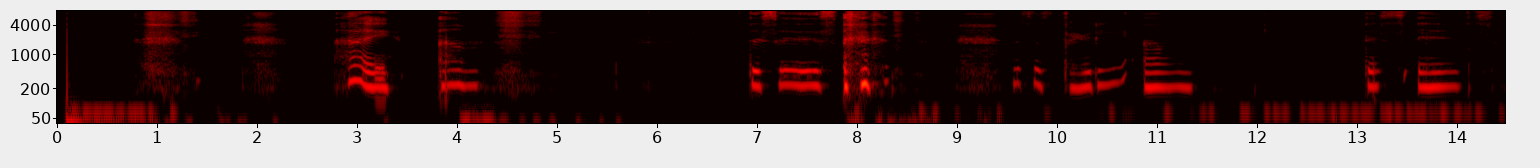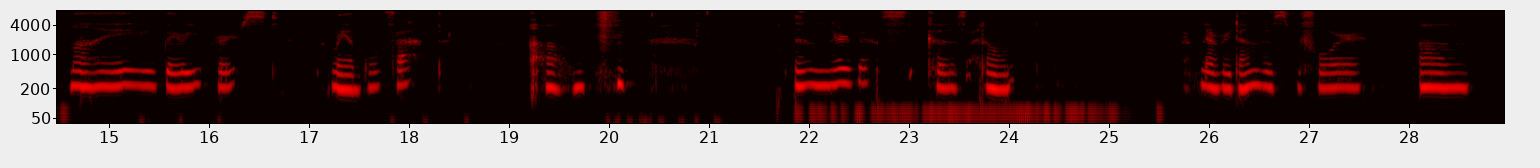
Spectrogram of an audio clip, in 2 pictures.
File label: F4A, moaning, giggling, slight cursing; A Nervous First; first time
